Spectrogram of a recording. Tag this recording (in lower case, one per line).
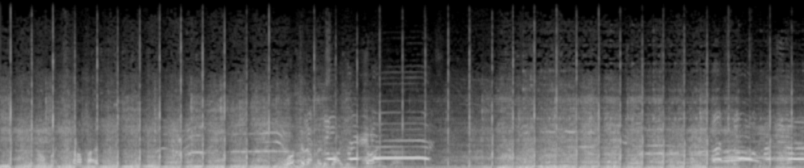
speech
music
outside, urban or man-made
